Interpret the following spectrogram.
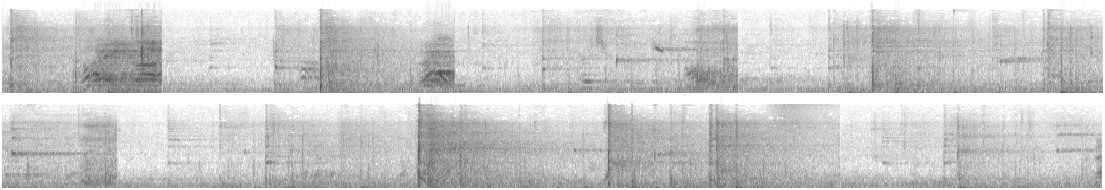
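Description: Badminton rallies: sharp racket strikes on the shuttlecock and thuds of footfalls on the court, echoing in a sports hall. Players' loud shouts come about a second in and again at about four seconds.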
